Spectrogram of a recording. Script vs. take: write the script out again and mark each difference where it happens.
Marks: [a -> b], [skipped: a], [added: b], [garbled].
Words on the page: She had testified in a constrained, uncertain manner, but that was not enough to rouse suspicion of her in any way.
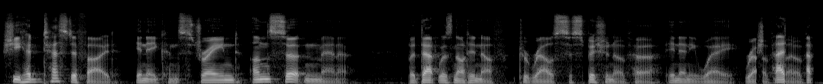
She had testified in a constrained, uncertain manner, but that was not enough to rouse suspicion of her in any way. [garbled]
